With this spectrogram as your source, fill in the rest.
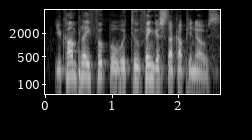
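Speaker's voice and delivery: put-on thick Dutch accent. Retelling a memorable quote from an interview, in Jan Poortvliet's thick Dutch accent. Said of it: "he had quite a thick Dutch accent".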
